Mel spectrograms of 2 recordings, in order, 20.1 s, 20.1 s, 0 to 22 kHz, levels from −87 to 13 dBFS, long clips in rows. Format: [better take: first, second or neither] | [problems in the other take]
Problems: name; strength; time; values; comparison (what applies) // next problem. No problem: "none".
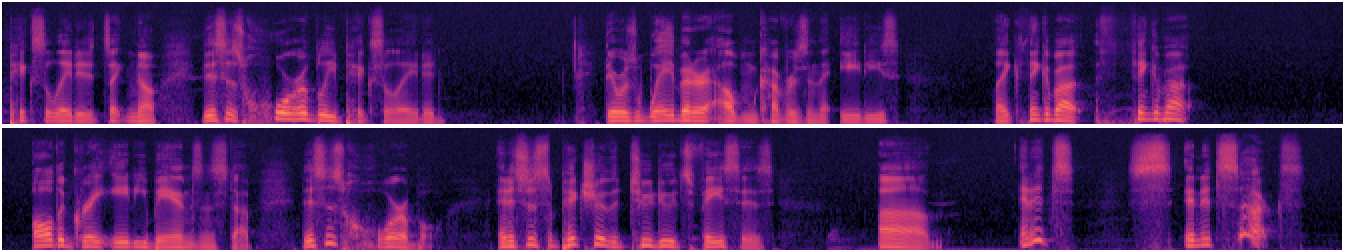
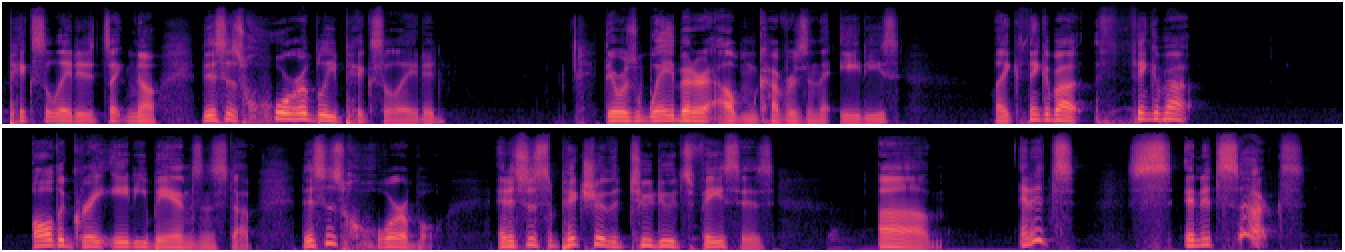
second | hiss; faint; throughout; 30 dB below the speech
